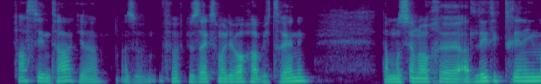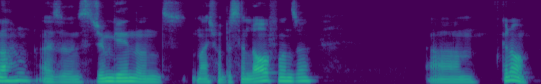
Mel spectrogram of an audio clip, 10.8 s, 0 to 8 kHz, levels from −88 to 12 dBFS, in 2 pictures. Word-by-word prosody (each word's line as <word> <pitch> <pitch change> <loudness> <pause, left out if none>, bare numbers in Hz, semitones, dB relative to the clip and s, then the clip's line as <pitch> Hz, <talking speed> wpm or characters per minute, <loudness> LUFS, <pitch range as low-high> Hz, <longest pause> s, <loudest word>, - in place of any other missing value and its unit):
Fast 125 +1 -2
jeden 110 -4 0
Tag, 130 +2 0
ja. 95 +3 -4 0.2
Also 95 -1 -7 0.2
5 115 -2 -6
bis 100 - -3
6 110 -1 0
Mal 105 -1 +2
die 105 - +1
Woche 110 0 +3
habe 100 -1 +1
ich 95 - -9
Training. 125 +5 +1 0.7
Da 100 - -4
muss 105 +1 +4
ja 115 - +3
noch 105 -1 +2
Athletiktraining 125 +5 +3
machen, 130 0 +2
also 95 -2 -4
ins 95 +2 -2
Gym 110 +2 +3
gehen 115 0 +4
und 95 -2 -5
manchmal 95 -1 -4
bisschen 95 +2 -2
laufen 130 +5 +4
und 125 -1 +3
so. 125 +1 -2 1.2
Ähm. 90 -1 -5 0.2
Genau. 135 0 +2
105 Hz, 175 wpm, -31 LUFS, 100-125 Hz, 1.2 s, muss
